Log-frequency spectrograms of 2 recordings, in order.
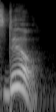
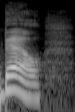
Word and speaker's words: Dill: It's Dill. It's not Dell. The way they pronounce it when they have their accent, Dill sounds like Dale, but it's Dill. It's Dill.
